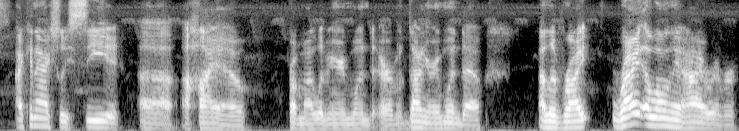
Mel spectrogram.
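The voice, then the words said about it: West Virginia accent, between southern and northern. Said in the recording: “I could tell by your accent. It's not exactly southern, but it's not exactly northern.”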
